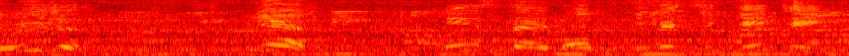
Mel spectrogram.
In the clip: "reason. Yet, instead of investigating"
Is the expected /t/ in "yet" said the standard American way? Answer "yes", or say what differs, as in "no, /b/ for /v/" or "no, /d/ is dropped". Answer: no, /t/ is dropped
